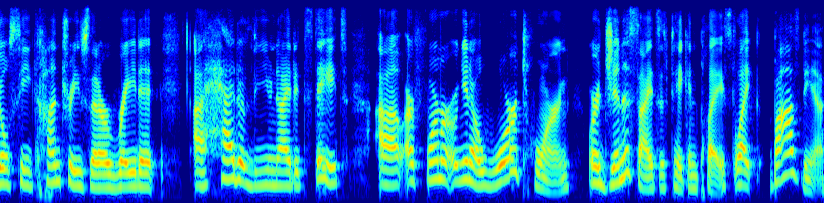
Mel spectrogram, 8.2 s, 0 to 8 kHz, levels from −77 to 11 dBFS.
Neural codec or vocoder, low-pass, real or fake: none; 7.2 kHz; real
